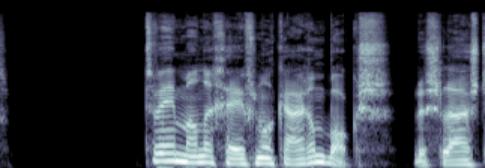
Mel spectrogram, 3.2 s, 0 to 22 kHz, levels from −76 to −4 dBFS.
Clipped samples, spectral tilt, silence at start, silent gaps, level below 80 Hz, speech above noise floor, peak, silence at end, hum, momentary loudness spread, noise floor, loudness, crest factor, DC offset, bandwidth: under 0.1%; -4.5 dB/octave; 0.95 s; none; -40 dBFS; 66 dB; -2 dBFS; 0.05 s; none; 5 LU; -78 dBFS; -12 LUFS; 12 dB; under 0.1%; 16.5 kHz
